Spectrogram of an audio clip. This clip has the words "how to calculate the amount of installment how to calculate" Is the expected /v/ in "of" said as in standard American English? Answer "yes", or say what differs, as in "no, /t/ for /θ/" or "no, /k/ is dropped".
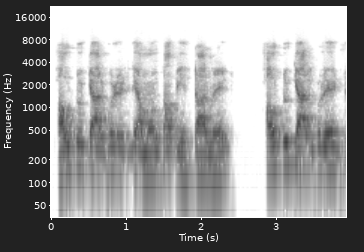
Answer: no, /p/ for /v/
